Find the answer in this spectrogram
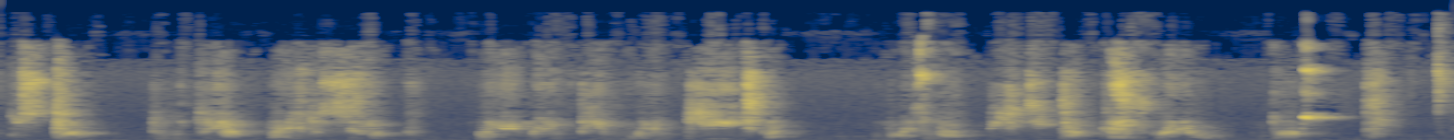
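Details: Indoors, a very talkative male pet budgerigar pours out a continuous stream of rapid, scratchy, high chatter, with mimicked speech syllables packed closely together and barely any pauses.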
